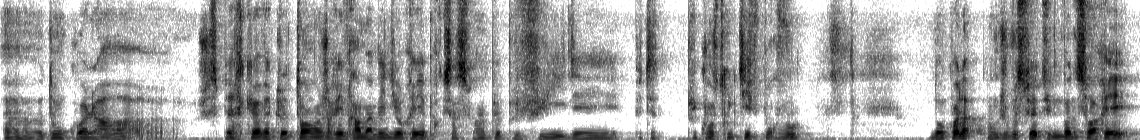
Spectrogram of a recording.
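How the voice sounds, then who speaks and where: A Belgian man with a Belgian French accent walks through gameplay tips in a casual, hesitant way, often stopping on fillers and correcting himself. His voice sits low and dark, with a flat, even delivery that rarely lifts. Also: normal speed. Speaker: gaming YouTuber.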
